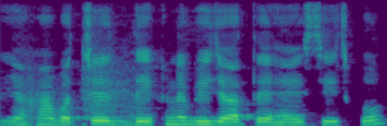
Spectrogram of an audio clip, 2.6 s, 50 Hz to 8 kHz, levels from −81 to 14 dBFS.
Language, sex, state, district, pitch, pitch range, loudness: Hindi, female, Uttar Pradesh, Gorakhpur, 195 Hz, 190-205 Hz, -16 LUFS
